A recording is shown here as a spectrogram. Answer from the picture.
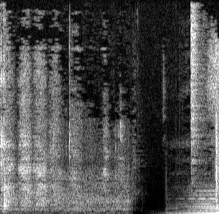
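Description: Faint tap of a knife on a wooden cutting board while green onions are sliced, with quiet handling noise. Partway through, the sound cuts off into a brief silence, and then background music fades in and grows louder.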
